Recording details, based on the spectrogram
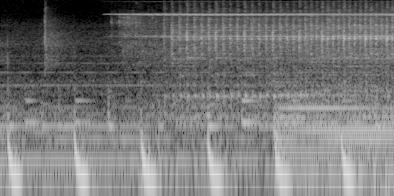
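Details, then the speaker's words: Bosch common rail diesel training bench with high-pressure pump, feed pump, rail and injectors, running and accelerated: crisp, regular ticking about two per second over a quiet hum; normal injector firing. "para ouvir aí já o barulho da injeção."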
